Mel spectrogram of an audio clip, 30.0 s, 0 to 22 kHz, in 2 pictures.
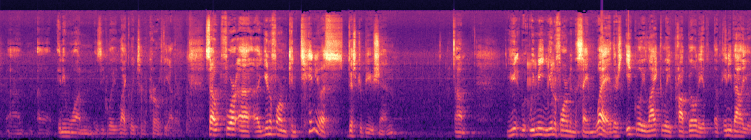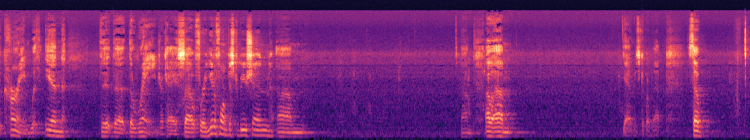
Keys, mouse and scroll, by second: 7.7-8.1 scroll down 1, 19.3-19.8 scroll down 2, 20.5-21.0 scroll up 2, 21.0 scroll down 2, 22.1-22.7 scroll down 4, 24.3-25.5 scroll up 2, 25.5-27.6 scroll down 2.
